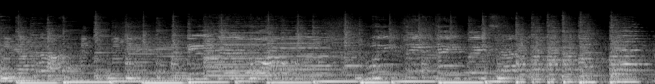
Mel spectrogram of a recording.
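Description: A live salsa band playing through PA speakers, with a bass line stepping between notes under timbales and drum strikes.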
